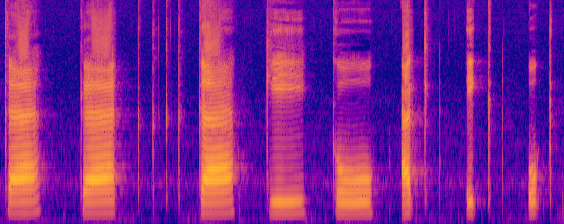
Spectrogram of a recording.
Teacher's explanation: kita hanya lafalkan cukup di percikan nafas saja, bukan mengalir nafas. Ya, bukan mengalir nafas, tapi hanya berupa percikan-percikan nafas saja.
